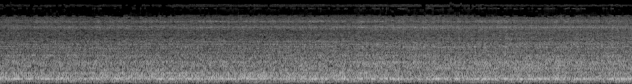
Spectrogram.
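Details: Sam Yod rice mill after replacing the broken motor-pulley bearing and fitting a No. 3 flange, test run: steady even whir and constant hum, no rumble, grind or knocking; mill running smoothly.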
